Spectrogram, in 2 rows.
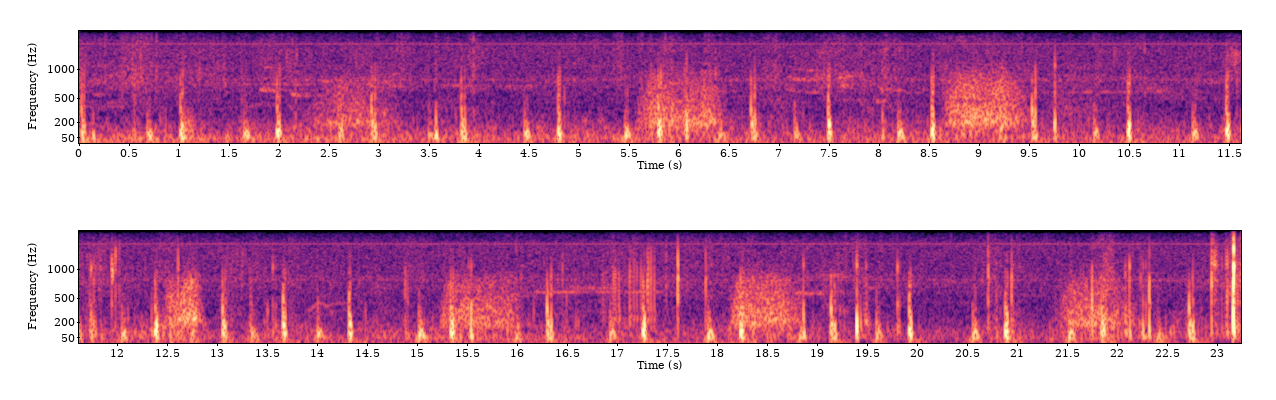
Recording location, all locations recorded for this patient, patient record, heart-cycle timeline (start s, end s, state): pulmonary valve (PV)
aortic valve (AV)+pulmonary valve (PV)+tricuspid valve (TV)+mitral valve (MV)
#Age: Child
#Sex: Female
#Height: 111.0 cm
#Weight: 20.4 kg
#Pregnancy status: False
#Murmur: Absent
#Murmur locations: nan
#Most audible location: nan
#Systolic murmur timing: nan
#Systolic murmur shape: nan
#Systolic murmur grading: nan
#Systolic murmur pitch: nan
#Systolic murmur quality: nan
#Diastolic murmur timing: nan
#Diastolic murmur shape: nan
#Diastolic murmur grading: nan
#Diastolic murmur pitch: nan
#Diastolic murmur quality: nan
#Outcome: Normal
#Campaign: 2015 screening campaign
0.00	0.66	unannotated
0.66	0.82	S1
0.82	1.00	systole
1.00	1.14	S2
1.14	1.64	diastole
1.64	1.78	S1
1.78	1.96	systole
1.96	2.08	S2
2.08	2.56	diastole
2.56	2.70	S1
2.70	2.90	systole
2.90	3.04	S2
3.04	3.52	diastole
3.52	3.66	S1
3.66	3.81	systole
3.81	3.94	S2
3.94	4.44	diastole
4.44	4.56	S1
4.56	4.76	systole
4.76	4.90	S2
4.90	5.42	diastole
5.42	5.56	S1
5.56	5.76	systole
5.76	5.92	S2
5.92	6.38	diastole
6.38	6.50	S1
6.50	6.70	systole
6.70	6.84	S2
6.84	7.12	diastole
7.12	7.24	S1
7.24	7.47	systole
7.47	7.58	S2
7.58	8.18	diastole
8.18	8.30	S1
8.30	8.48	systole
8.48	8.64	S2
8.64	9.18	diastole
9.18	9.34	S1
9.34	9.52	systole
9.52	9.64	S2
9.64	10.12	diastole
10.12	10.24	S1
10.24	10.46	systole
10.46	10.60	S2
10.60	11.12	diastole
11.12	11.24	S1
11.24	11.46	systole
11.46	11.56	S2
11.56	12.04	diastole
12.04	12.14	S1
12.14	12.36	systole
12.36	12.50	S2
12.50	13.04	unannotated
13.04	13.16	S2
13.16	13.32	diastole
13.32	13.44	S1
13.44	13.64	systole
13.64	13.72	S2
13.72	13.98	diastole
13.98	14.08	S1
14.08	14.29	systole
14.29	14.38	S2
14.38	15.00	diastole
15.00	15.14	S1
15.14	15.32	systole
15.32	15.46	S2
15.46	15.96	diastole
15.96	16.06	S1
16.06	16.26	systole
16.26	16.42	S2
16.42	16.92	diastole
16.92	17.06	S1
17.06	17.24	systole
17.24	17.40	S2
17.40	17.88	diastole
17.88	18.02	S1
18.02	18.18	systole
18.18	18.34	S2
18.34	18.81	diastole
18.81	18.92	S1
18.92	23.25	unannotated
